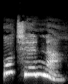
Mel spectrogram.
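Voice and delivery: high, loud call of his name. A narrator's reading. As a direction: shout his name through the house. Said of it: "She called again, louder this time".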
